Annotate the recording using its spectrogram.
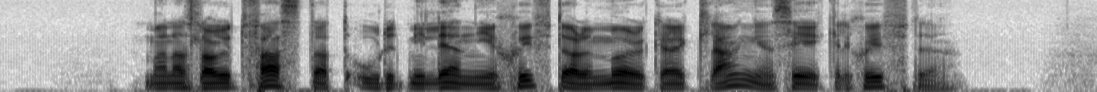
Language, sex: Swedish, male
